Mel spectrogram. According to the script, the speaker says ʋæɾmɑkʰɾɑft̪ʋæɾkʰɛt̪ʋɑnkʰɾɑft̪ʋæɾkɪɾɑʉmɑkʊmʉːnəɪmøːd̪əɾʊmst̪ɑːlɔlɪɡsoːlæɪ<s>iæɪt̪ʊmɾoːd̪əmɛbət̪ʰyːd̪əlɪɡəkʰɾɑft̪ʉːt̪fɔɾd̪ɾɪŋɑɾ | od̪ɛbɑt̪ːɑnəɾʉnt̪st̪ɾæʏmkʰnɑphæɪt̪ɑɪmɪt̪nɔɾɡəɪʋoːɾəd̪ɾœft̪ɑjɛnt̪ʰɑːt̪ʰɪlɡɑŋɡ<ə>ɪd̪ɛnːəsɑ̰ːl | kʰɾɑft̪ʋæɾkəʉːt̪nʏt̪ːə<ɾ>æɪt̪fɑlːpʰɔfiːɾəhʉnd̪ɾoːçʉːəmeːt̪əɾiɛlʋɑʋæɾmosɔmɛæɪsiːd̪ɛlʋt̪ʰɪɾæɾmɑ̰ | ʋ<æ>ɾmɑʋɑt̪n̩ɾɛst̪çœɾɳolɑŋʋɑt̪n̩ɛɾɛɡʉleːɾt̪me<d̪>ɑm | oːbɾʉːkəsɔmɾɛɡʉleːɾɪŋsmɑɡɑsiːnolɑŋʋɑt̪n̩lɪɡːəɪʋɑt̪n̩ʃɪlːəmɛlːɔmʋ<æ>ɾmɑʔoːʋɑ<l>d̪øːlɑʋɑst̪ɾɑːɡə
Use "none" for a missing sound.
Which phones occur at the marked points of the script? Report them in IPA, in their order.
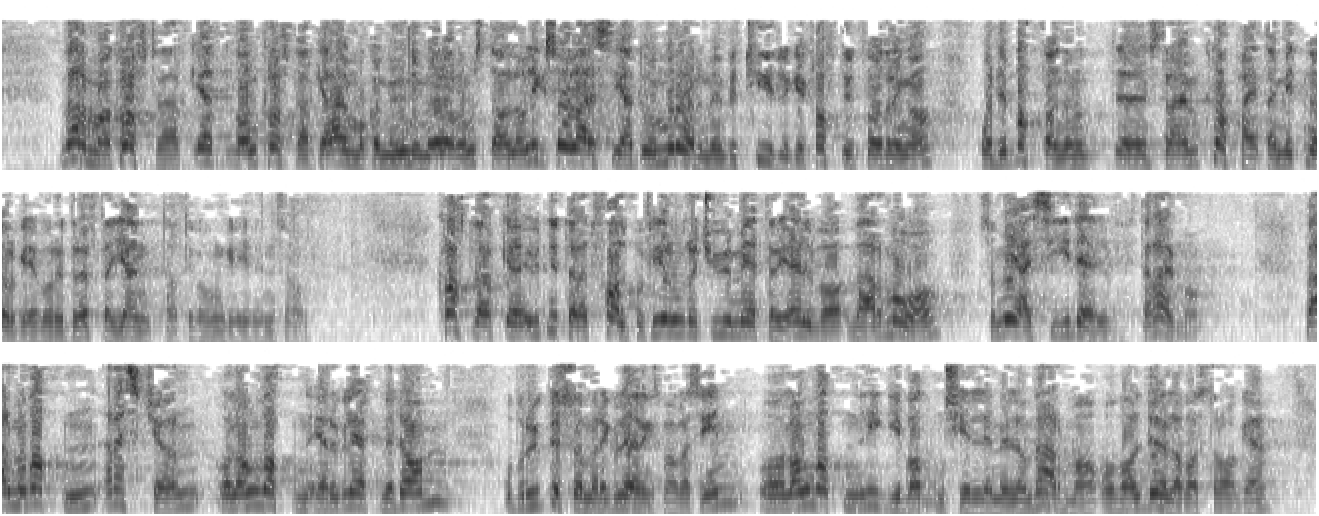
s, ə, ɾ, æ, d̪, æ, l

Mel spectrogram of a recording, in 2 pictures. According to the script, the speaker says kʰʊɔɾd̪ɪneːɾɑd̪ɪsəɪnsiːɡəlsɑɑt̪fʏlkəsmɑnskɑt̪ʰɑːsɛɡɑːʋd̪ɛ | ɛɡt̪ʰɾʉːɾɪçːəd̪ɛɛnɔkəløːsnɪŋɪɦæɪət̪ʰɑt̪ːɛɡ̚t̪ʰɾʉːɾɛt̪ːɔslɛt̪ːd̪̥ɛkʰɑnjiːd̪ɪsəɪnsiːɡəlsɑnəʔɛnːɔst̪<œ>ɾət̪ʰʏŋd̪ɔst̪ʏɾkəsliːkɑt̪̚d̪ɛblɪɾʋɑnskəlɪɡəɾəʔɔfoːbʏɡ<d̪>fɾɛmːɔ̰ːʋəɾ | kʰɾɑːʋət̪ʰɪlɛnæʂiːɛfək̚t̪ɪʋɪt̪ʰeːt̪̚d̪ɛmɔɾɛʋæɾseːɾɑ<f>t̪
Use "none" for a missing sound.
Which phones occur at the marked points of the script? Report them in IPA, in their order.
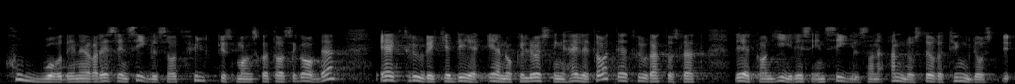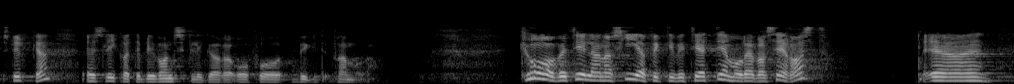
œ, d̪, s

